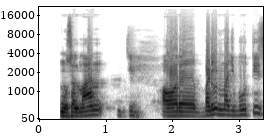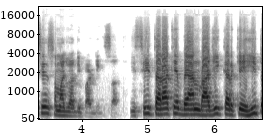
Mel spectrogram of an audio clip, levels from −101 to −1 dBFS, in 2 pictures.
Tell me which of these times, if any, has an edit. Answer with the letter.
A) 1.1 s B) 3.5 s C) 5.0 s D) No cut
C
